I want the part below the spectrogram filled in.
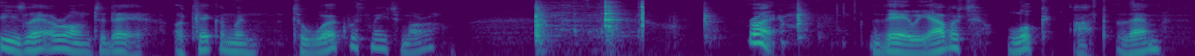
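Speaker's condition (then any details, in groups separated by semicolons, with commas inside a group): No condition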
